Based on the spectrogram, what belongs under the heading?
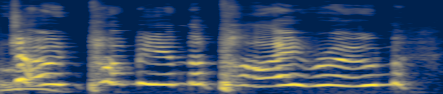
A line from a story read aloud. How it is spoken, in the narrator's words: Gret cried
